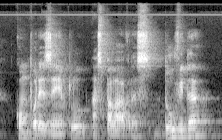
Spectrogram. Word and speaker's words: dúvida: acento nesse caso aí o acento agudo colocado aí na primeira palavra dúvida então é este assento que vai marcar a sílaba tônica aquela mais forte então quando você vai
